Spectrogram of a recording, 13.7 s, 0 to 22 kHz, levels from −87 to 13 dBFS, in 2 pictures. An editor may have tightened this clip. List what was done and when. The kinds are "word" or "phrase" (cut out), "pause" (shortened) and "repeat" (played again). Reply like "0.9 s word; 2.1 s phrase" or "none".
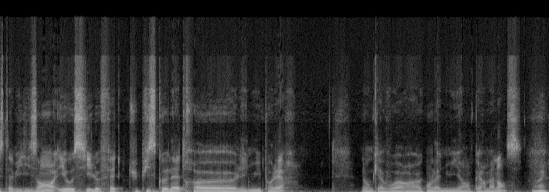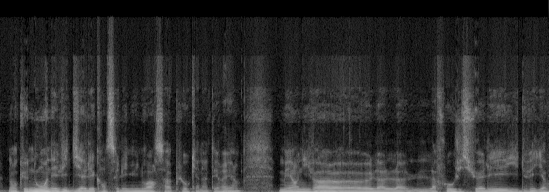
1.5 s word; 5.3 s word

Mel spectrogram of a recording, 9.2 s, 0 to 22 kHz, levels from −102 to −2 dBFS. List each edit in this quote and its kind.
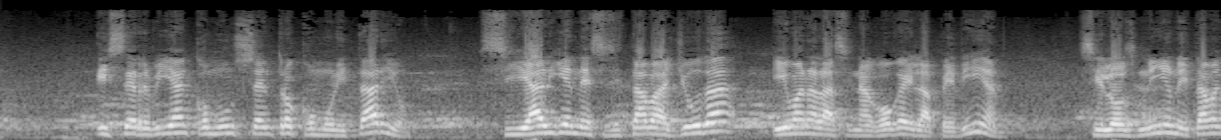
none

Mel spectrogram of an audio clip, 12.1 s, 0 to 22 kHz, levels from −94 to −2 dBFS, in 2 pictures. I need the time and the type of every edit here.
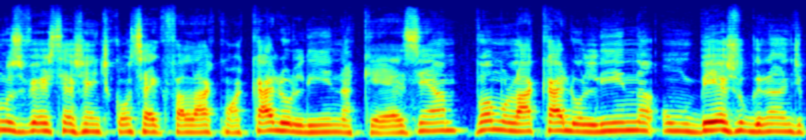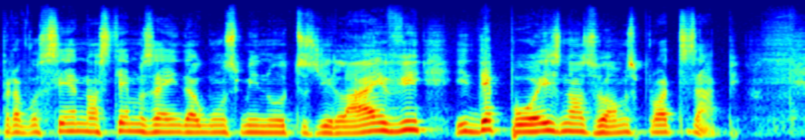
3.5 s pause

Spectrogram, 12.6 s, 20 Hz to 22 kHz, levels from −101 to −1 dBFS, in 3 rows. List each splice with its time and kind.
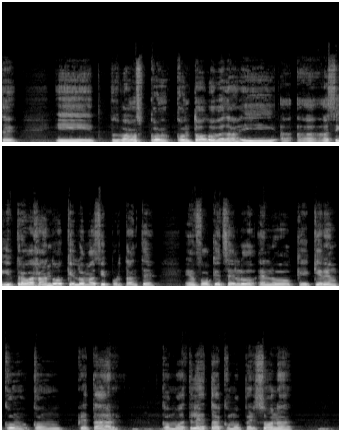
none

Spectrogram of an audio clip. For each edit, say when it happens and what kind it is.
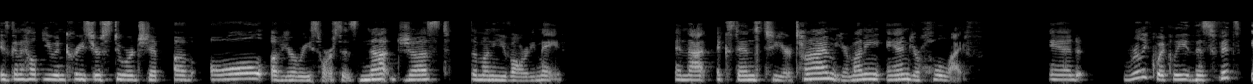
none

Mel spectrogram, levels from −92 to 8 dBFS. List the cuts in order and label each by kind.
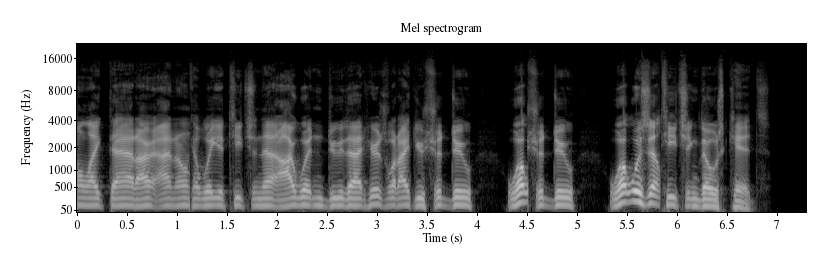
1.1 s word; 3.3 s word; 4.5 s repeat; 5.8 s word

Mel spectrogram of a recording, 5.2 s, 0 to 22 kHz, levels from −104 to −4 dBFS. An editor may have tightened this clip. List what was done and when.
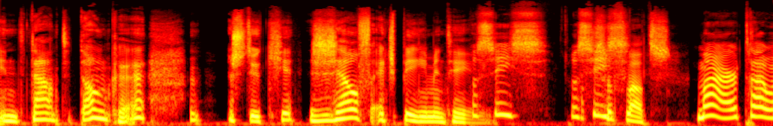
1.3 s word; 2.0 s pause

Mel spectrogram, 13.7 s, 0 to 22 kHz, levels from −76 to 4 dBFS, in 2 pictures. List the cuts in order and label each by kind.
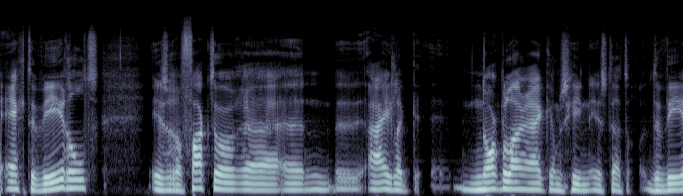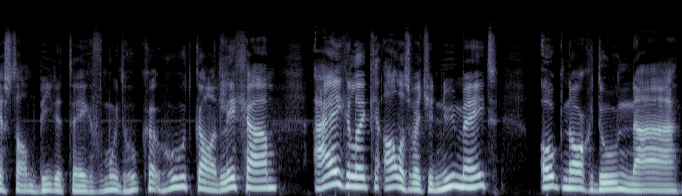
none

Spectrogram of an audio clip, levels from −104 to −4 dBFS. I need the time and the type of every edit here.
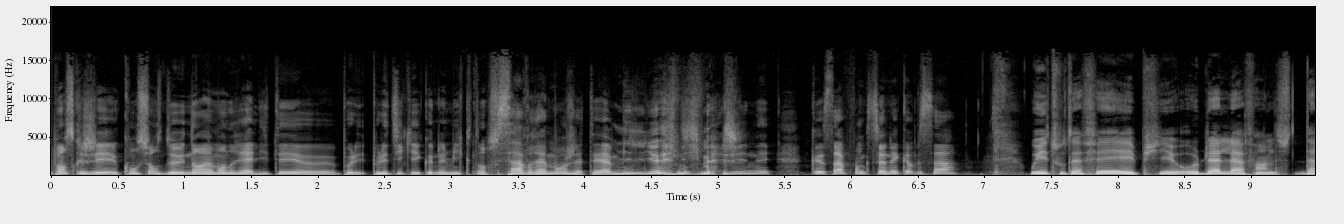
3.3 s phrase

